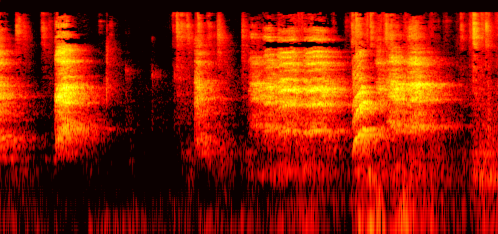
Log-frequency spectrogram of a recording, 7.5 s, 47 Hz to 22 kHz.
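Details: Young Spix's macaws, three to six months old, from the 2020 breeding season in a breeding centre kindergarten, give harsh grating squawks in several long bursts, some overlapping, with a rising start.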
